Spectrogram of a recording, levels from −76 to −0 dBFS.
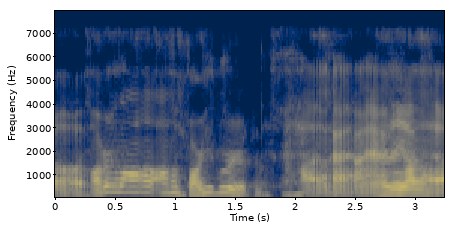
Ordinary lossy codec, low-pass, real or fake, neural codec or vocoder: none; 7.2 kHz; fake; autoencoder, 22.05 kHz, a latent of 192 numbers a frame, VITS, trained on one speaker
